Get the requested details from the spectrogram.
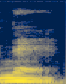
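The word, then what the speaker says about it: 네: the word for yes, ne. I've noticed it's about 80% of the time people pronounce it more like nasalized de. 20% of the time they might say ne.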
